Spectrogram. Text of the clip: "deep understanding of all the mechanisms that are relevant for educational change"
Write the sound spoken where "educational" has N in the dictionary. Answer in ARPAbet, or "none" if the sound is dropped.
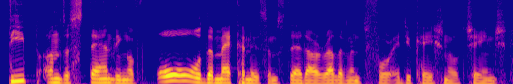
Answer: N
